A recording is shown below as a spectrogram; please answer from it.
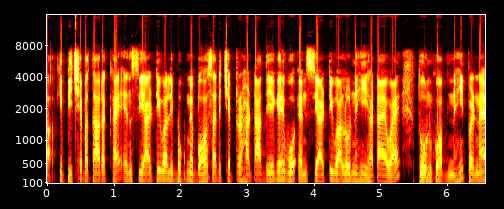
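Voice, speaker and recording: Man teaching a syllabus, slightly high voice. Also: a bit bright, no room sound. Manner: explains patiently, repeats "yahan pe dekho". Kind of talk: screen-share lesson.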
